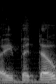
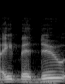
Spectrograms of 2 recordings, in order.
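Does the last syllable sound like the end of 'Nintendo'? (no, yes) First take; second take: yes; no. First: The last syllable sounds like the end of Nintendo. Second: The last syllable does not sound like Nintendo's ending. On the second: "that's how I say it"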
